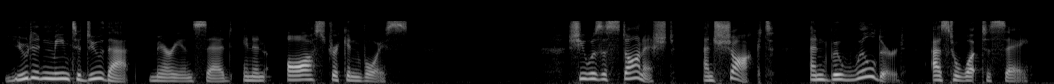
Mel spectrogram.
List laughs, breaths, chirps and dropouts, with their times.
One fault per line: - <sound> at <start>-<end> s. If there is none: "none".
none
